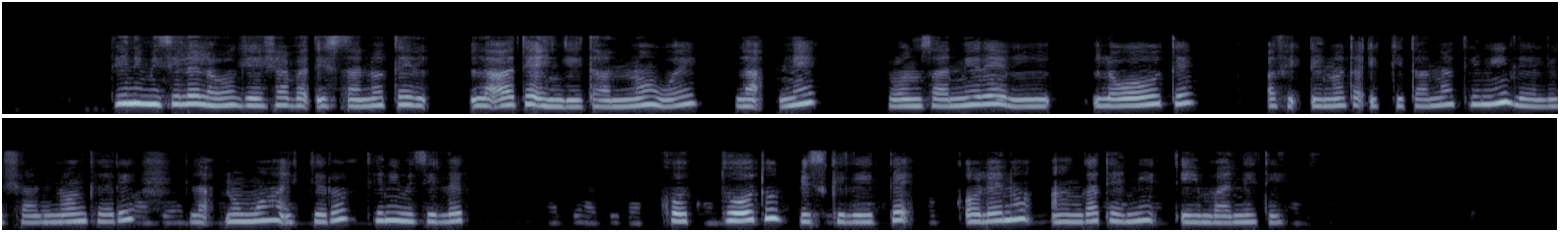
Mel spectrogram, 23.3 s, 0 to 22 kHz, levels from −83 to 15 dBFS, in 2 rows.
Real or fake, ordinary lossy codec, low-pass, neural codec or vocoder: real; AAC, 32 kbps; 7.2 kHz; none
